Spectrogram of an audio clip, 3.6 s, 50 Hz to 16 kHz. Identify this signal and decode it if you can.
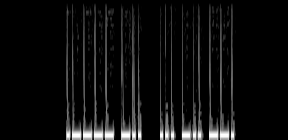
Morse code, heard as a keyed tone, about 36 wpm, 700 Hz. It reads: 1D SDG
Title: Field Day Exchanges - 35wpm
